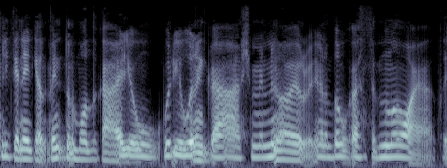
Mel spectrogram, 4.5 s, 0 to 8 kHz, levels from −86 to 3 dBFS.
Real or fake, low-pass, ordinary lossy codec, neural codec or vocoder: fake; 7.2 kHz; MP3, 48 kbps; autoencoder, 22.05 kHz, a latent of 192 numbers a frame, VITS, trained on many speakers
